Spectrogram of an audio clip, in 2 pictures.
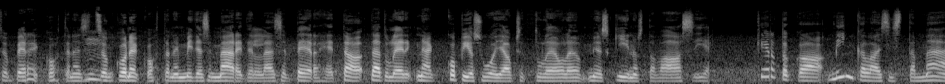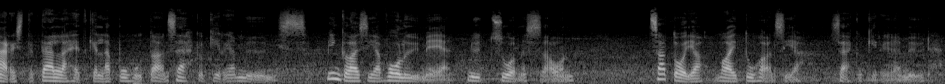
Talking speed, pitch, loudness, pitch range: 125 wpm, 170 Hz, -21 LUFS, 160-180 Hz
